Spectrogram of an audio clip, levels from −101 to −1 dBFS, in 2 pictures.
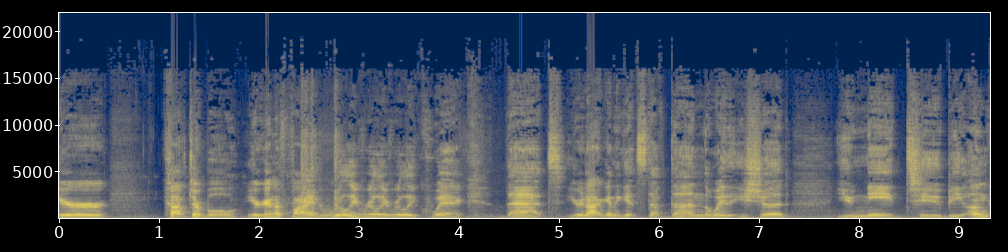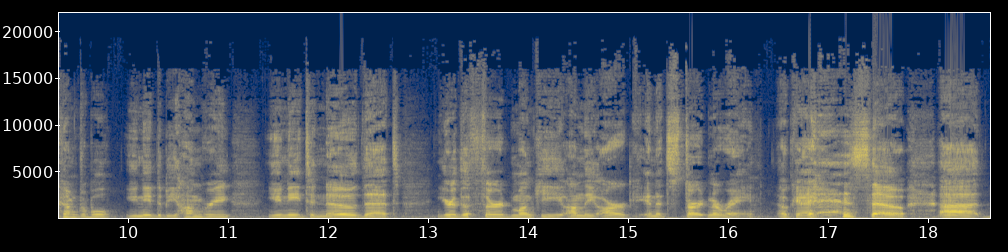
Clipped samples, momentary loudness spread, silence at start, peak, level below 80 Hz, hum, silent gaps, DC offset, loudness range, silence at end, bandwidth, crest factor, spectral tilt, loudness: under 0.1%; 10 LU; 0 s; 0 dBFS; -50 dBFS; none; none; 1%; 4 LU; 0 s; 18.5 kHz; 18 dB; -3 dB/octave; -16 LUFS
